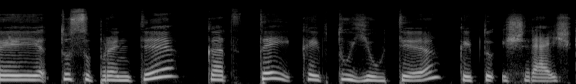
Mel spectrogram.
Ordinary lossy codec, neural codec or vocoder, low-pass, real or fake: AAC, 48 kbps; none; 14.4 kHz; real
